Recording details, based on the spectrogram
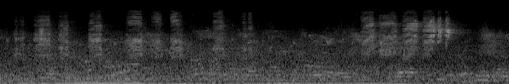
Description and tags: House Martin 4
The harsh sounds of house martins nesting under eaves in the delightful French village of Collobrieres.
house-martin, martin, field-recording, bird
